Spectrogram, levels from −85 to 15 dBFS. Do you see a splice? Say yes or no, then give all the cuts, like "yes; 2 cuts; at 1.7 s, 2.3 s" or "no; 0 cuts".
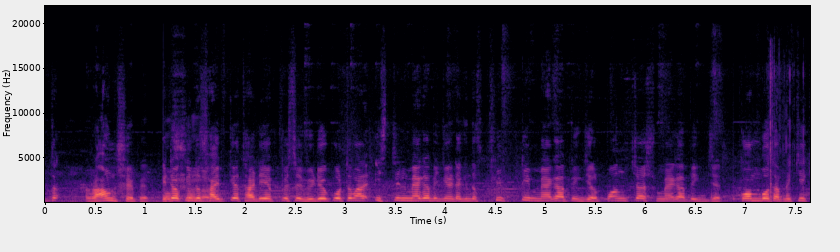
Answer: yes; 2 cuts; at 1.1 s, 6.9 s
